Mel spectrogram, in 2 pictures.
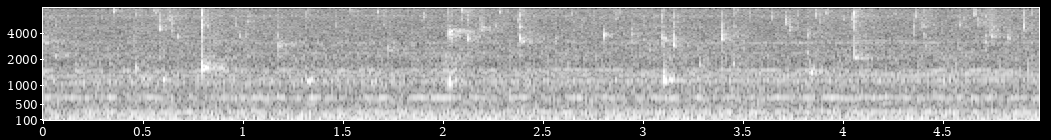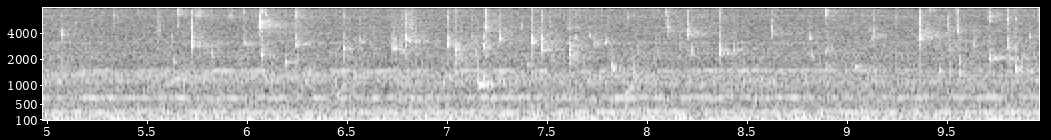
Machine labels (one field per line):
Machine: pump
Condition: normal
